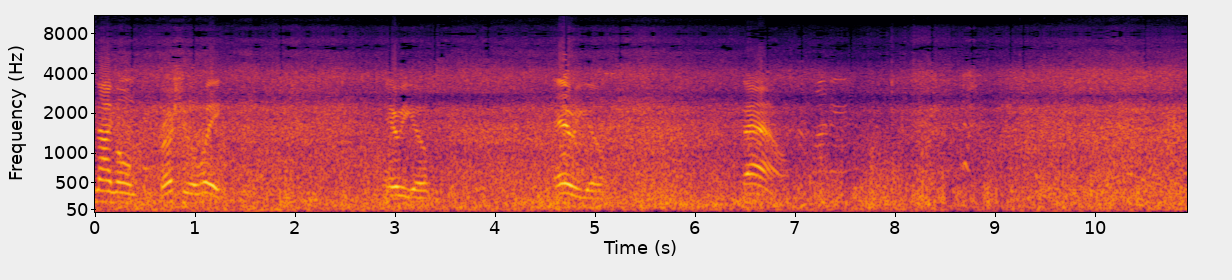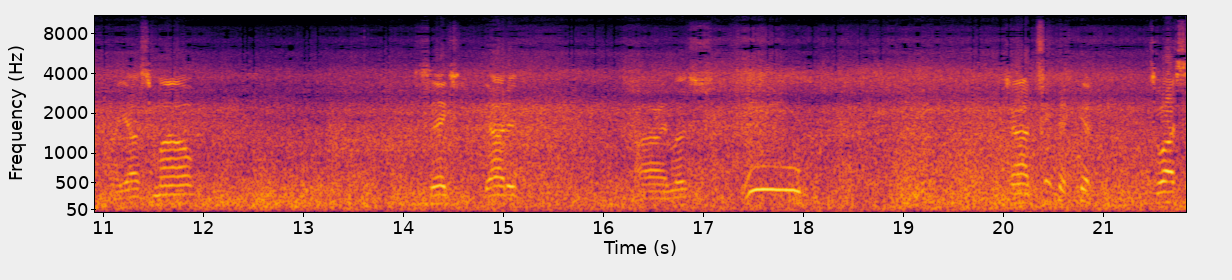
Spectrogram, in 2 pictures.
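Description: Waves crash and wash up on the shore close by.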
